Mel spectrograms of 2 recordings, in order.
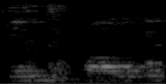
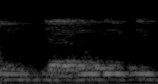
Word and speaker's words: interrogative: करें तो नाम का, अच्छा इसको हम बहुत ज्यादा गलत प्रोनाउंस करते हैं, हम इंटेरोगेटिव कह देते हैं। इंटेरोगेट करना तो पूछगिछ करना होता है ना जी, तो वो सही प्रोनाउंसिएशन जो इसका होता है वो क्या होता है, इंट्रोगेटिव।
